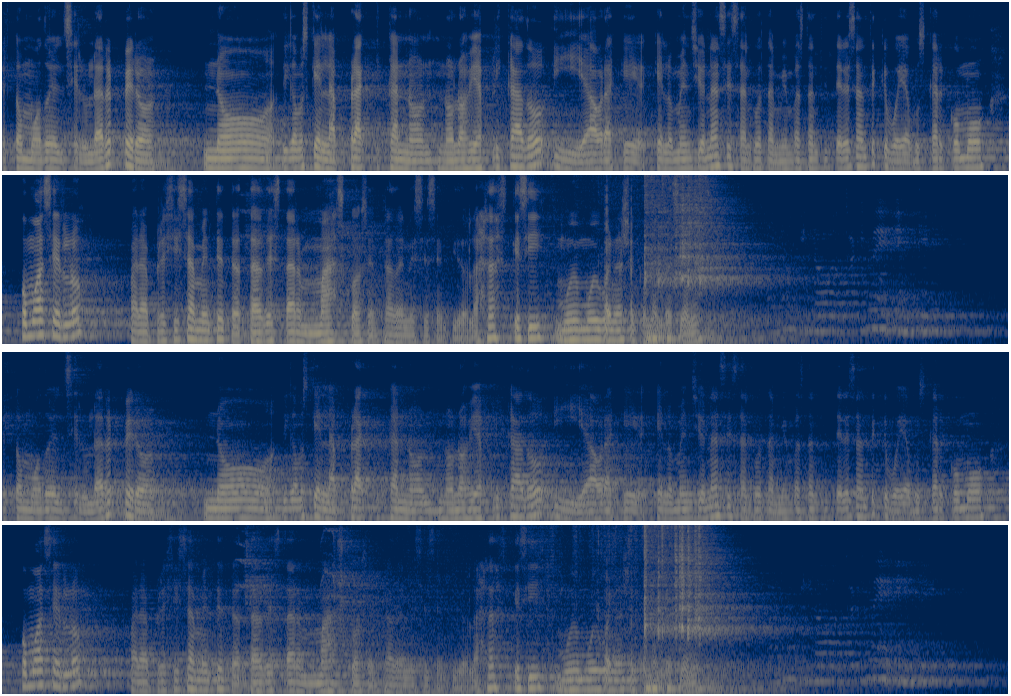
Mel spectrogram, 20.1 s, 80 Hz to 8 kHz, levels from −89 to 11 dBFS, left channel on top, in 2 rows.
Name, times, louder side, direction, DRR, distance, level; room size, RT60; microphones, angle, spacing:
voice 1, 0.0-1.5 2.0-3.6 3.9-9.8 10.3-10.9 11.4-17.1, left 4 dB, 45° left, 14 dB, 0.3 m, -34 dB
sound 1, 11.7-17.1, right 2 dB, 90° right, 1.2 m, -46 dB
voice 2, 14.8-15.5 17.7-19.3, equal, 15° left, -5 dB, 2.9 m, -57 dB
20.5 x 12.5 x 2.5 m, 3.0 s
head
